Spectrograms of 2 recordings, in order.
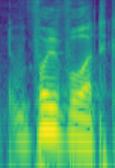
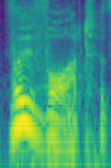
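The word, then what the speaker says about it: Woolworth: In Bremen heißt der Laden übrigens einfach Wulwort genannt. Wulwort. So richtig schön wir sind Deutsche, wir können sie aussprechen.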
